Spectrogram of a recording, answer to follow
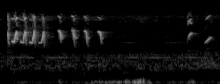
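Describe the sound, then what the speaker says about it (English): A goldfinch calls in a backyard, giving a quick run of high, thin chirps and twitters, then a pause and two more brief notes, close and clear against faint background murmur. "The call of the goldfinch is kind of just garbled, and it's very high pitch."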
